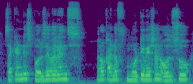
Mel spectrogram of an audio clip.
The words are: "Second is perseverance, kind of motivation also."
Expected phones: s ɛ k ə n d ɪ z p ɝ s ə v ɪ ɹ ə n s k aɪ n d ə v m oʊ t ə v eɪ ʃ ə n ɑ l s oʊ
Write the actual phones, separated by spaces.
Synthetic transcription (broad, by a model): s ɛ k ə n d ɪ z p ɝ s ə v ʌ ɹ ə n s k aɪ n d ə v m oʊ t ə v eɪ ʃ ə n ɑ l s oʊ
